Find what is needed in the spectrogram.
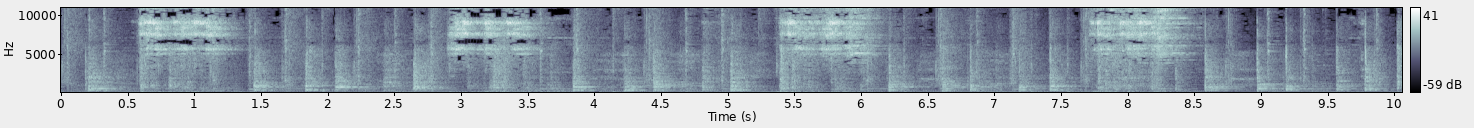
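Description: Several djembes played with bare hands in a steady, dense group rhythm. A jingling, rattling sound joins in about every two and a half seconds.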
